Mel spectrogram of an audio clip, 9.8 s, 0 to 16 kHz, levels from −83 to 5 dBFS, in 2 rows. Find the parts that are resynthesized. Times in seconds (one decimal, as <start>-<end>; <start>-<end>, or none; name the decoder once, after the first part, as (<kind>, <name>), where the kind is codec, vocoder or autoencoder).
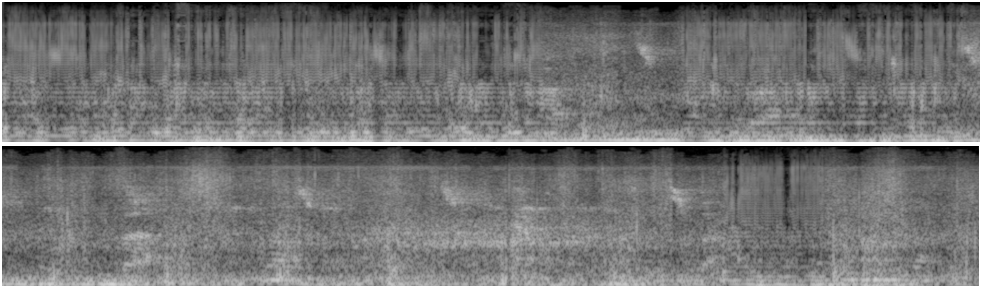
0.0-2.7 (vocoder, BigVGAN v2); 3.4-4.8; 8.5-9.0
